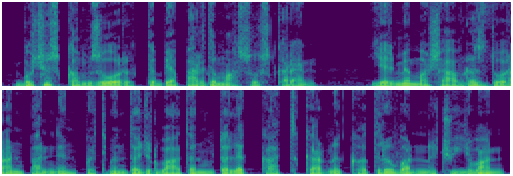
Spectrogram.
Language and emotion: Kashmiri, fearful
